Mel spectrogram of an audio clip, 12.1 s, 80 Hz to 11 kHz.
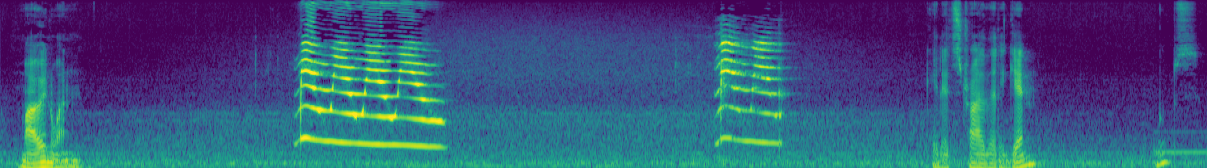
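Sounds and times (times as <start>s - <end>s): cat meowing: 2.9s - 4.5s, 7.1s - 8.0s.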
